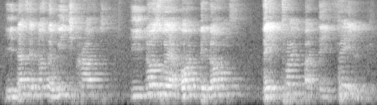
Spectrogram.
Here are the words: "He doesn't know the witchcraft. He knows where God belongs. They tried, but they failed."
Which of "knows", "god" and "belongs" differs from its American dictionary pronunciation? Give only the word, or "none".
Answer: none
